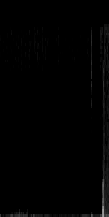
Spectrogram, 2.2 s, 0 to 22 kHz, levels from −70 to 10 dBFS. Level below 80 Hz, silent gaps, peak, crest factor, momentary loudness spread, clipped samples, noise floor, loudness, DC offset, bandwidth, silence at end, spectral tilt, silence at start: -54 dBFS; none; -10 dBFS; 28 dB; 9 LU; under 0.1%; -60 dBFS; -31 LUFS; under 0.1%; 19.5 kHz; 0 s; -7 dB/octave; 2.05 s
